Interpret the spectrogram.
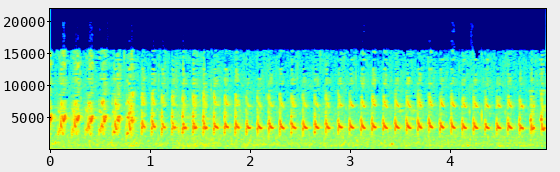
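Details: A lovebird's fighter-type song, meant as a tutor recording with water sounds: a few louder, higher chirps lead into an even, rapid string of sharp clicking notes that continues to the end.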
